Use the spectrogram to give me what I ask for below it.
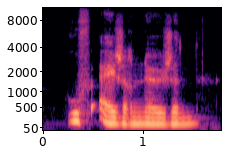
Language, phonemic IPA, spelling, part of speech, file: Dutch, /ˈhufɛizərˌnøzə(n)/, hoefijzerneuzen, noun, Nl-hoefijzerneuzen.ogg
- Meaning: plural of hoefijzerneus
